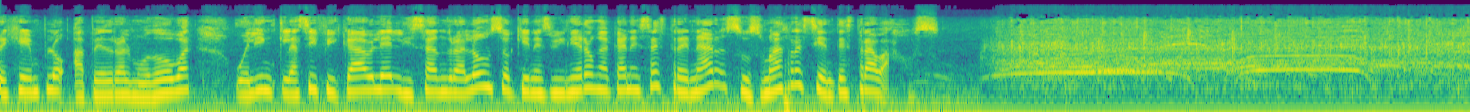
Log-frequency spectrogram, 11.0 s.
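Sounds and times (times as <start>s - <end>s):
speech: 0.0s - 7.8s
audience applause in a cinema hall: 7.4s - 11.0s.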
